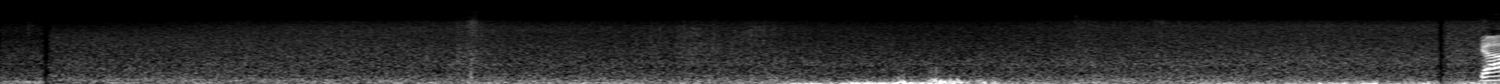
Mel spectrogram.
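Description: Wind on the microphone, a steady hiss with leaves rustling, swelling into a deeper gust of buffeting about six seconds in.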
